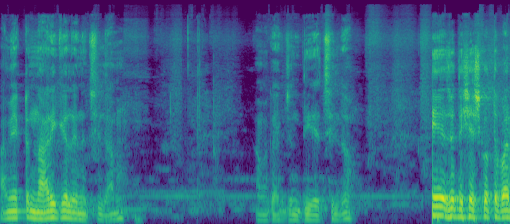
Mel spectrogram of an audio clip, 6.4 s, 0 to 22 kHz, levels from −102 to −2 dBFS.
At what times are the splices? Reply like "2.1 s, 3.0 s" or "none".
5.4 s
